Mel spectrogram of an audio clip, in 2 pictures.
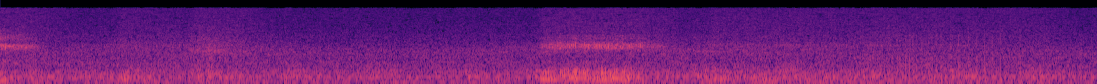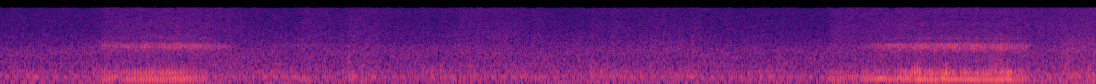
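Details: Poodle snoring loudly while asleep: rough, whistling snores, about three breaths in eleven seconds, over steady background hiss.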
